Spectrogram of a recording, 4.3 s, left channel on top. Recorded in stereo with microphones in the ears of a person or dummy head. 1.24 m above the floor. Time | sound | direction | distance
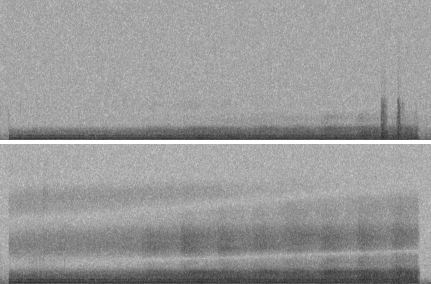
0.1 | running footsteps | 65° right (ahead or behind) | ?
